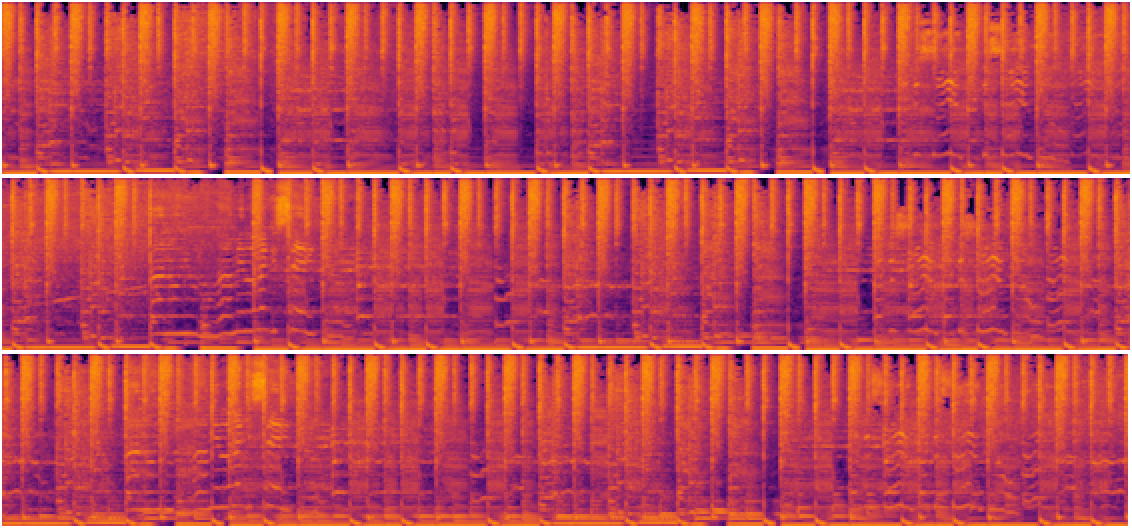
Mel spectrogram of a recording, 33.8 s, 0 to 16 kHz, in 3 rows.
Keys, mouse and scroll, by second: 10.5 g, 17.7 shift+click, 19.1 shift+click, 20.3 v, 21.7 ctrl+t, 25.2 Return, 31.6 ctrl+t.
